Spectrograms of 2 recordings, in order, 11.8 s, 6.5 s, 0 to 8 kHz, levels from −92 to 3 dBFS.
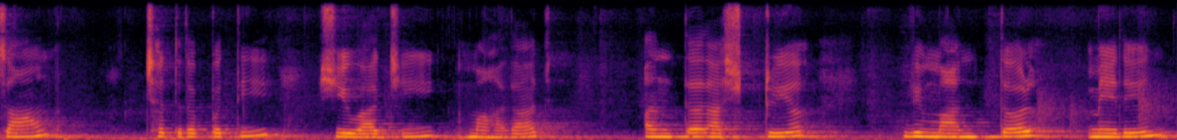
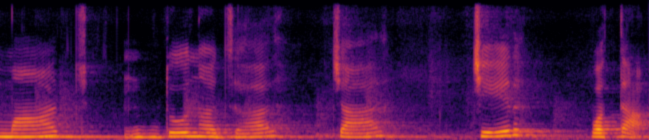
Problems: constant background noise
